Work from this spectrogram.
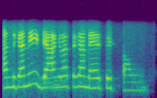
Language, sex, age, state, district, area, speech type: Telugu, female, 60+, Andhra Pradesh, N T Rama Rao, urban, conversation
